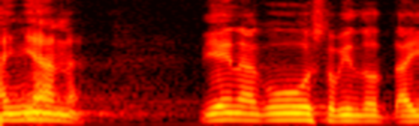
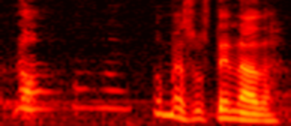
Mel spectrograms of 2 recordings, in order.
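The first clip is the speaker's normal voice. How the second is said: mock denial; 11 semitones higher, 7 dB quieter than usual. Son denying he was scared.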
